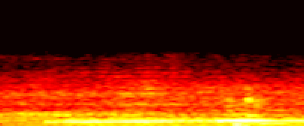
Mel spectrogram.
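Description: A low, steady engine rumble in the background, swelling slightly about one and a half seconds in.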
